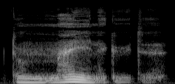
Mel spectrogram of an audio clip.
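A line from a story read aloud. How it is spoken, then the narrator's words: Murmuring. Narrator (German): murmelte er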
